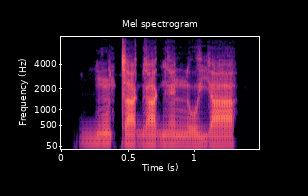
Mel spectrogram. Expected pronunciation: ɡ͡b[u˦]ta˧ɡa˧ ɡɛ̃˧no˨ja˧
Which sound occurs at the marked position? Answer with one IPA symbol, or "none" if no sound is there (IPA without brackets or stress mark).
ũ˦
